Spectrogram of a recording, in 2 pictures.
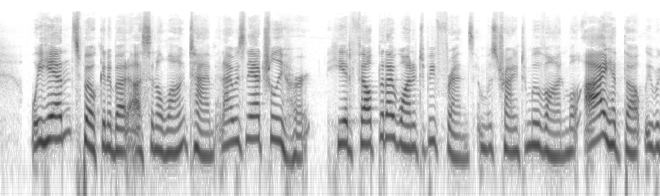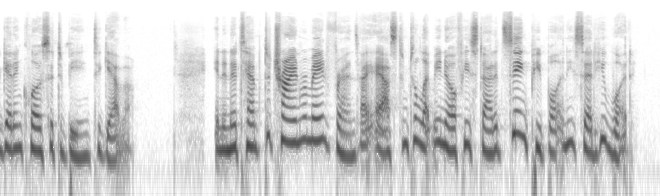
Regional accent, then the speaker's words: Ireland; now in Vancouver, Canada; I'm 27. I'm from Ireland, and I'm currently living in Vancouver.

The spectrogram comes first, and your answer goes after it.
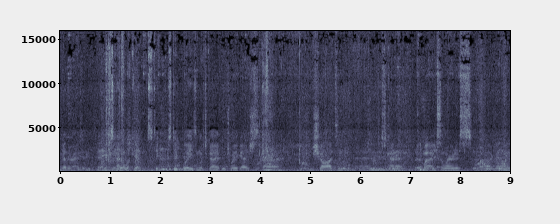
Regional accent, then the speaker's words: Sherwood Park, Alberta, Canada; So I'm from Sherwood Park, so it's just outside Edmonton.

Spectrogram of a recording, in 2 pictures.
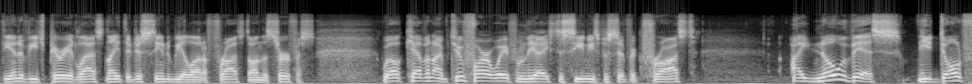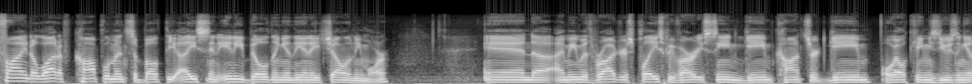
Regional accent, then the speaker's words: Alberta, Canada; I grew up in Alberta

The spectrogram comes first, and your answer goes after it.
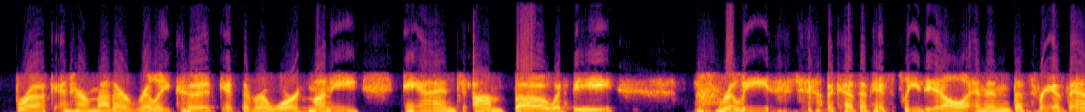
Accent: Perry, Georgia, United States; now in Nashville, United States; I'm in Nashville now, but I'm actually from Perry, Georgia.

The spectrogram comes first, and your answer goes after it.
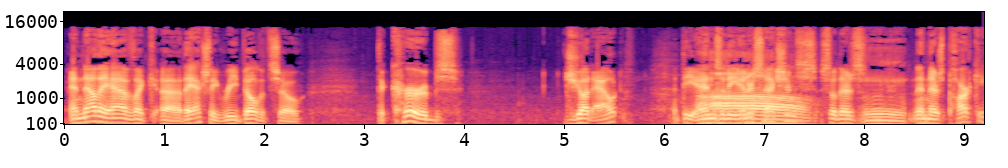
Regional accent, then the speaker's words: New Jersey, United States; also born or lived in Kentucky / Michigan; from 10 until the end of high school, I lived in Jersey, yeah. And I live pretty close to where I grew up at this point still.

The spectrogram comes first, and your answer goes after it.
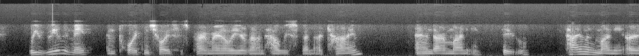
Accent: Germany; English is a second language; moved away; English isn't even my first language. So having grown up in Germany

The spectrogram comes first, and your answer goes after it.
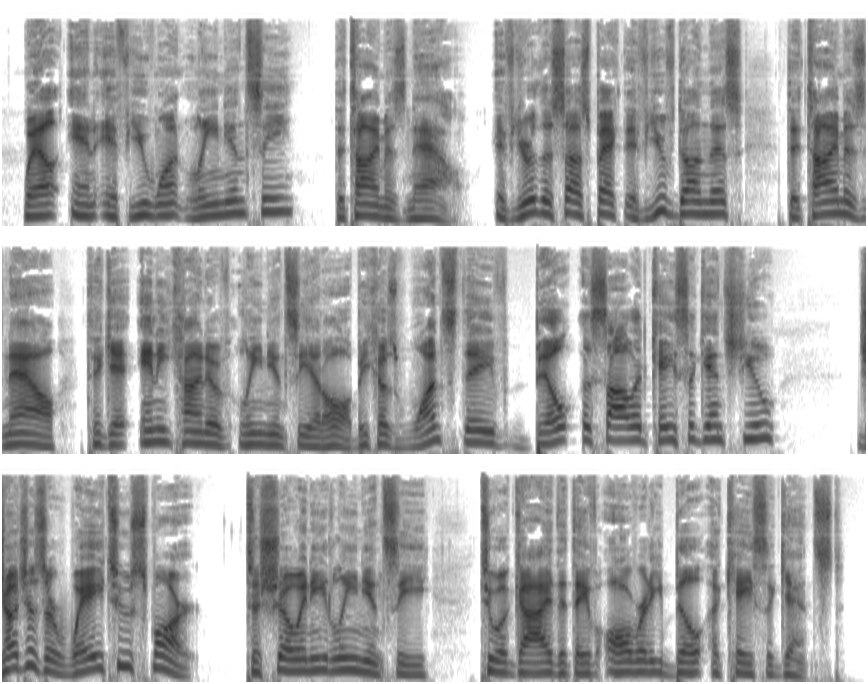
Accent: Columbus, Ohio, United States; born and raised in Columbus, here in Columbus

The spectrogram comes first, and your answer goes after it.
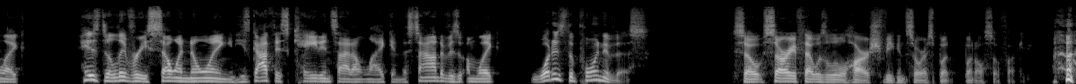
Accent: Detroit, Michigan, United States; moved away; I don't know what to say about Detroit other than, uh, props to my hometown.

